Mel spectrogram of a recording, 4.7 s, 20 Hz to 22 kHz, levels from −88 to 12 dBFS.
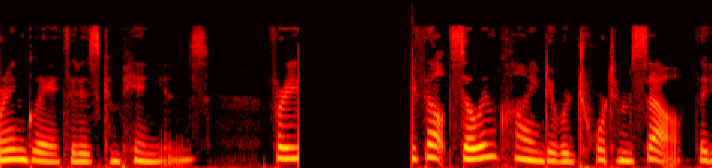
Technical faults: rebuffering stall

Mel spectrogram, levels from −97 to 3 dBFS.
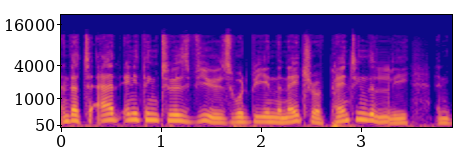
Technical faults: Bluetooth stutter

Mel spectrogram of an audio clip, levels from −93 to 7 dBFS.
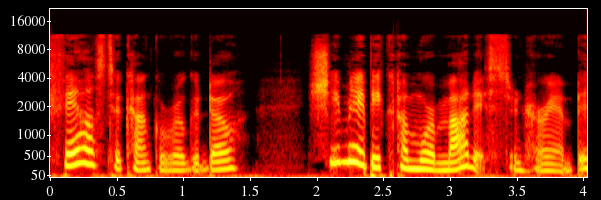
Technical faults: gap at a join of encoded pieces

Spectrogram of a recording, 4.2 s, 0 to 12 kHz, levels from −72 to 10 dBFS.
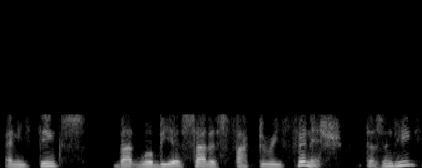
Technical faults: G.729 codec; VoIP packet loss concealed by the speech codec

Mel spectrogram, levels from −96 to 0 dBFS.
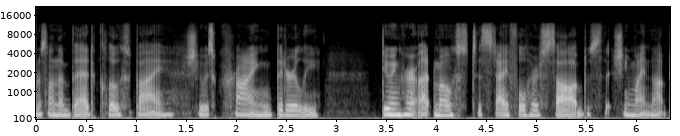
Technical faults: corrupt frame decoded

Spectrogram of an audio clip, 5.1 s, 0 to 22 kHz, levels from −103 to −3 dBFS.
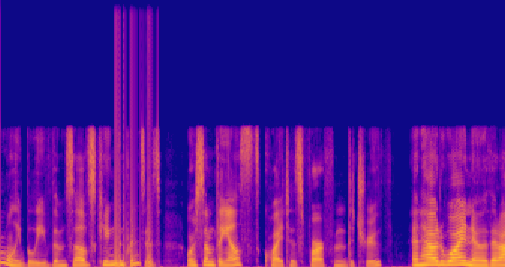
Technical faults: processor overload crackle

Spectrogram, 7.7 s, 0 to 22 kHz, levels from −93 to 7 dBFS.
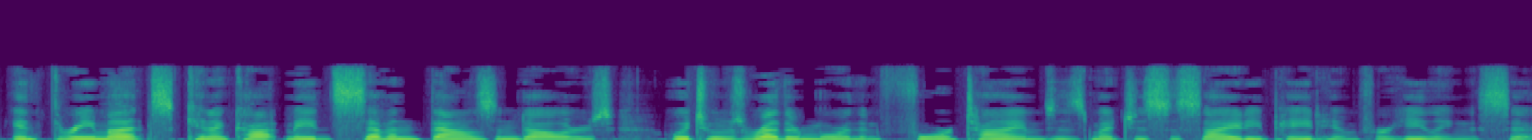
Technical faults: none

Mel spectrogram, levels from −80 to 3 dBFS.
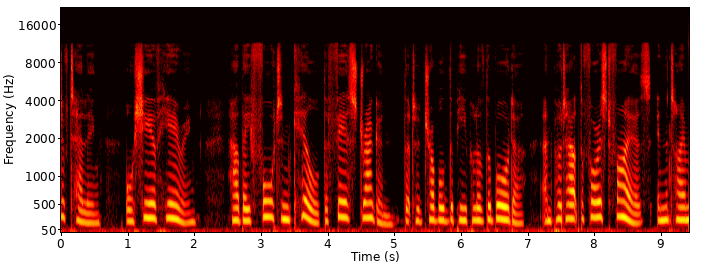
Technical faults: DC step

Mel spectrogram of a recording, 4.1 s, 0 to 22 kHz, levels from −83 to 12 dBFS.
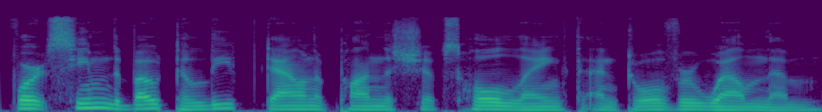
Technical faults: MP2 compression

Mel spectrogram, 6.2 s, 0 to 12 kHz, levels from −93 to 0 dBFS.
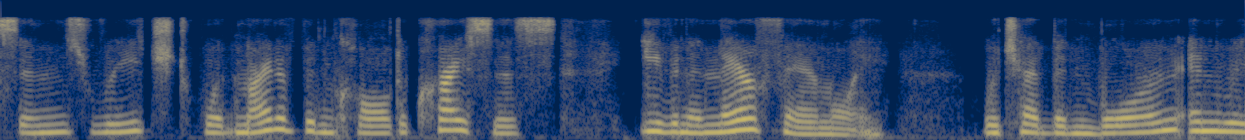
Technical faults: Speex codec

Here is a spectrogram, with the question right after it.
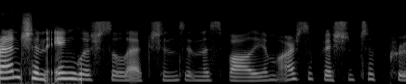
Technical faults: input switched to a poorer device

